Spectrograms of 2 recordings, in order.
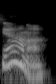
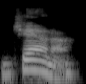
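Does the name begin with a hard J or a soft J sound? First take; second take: soft J; hard J. First: The name begins with a soft J sound. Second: The name begins with a hard J sound. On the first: This is how the name is easily repeated abroad. "if I just say it with the soft J" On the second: This is how the name was said where she grew up. "I grew up saying the J with a hard sound"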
